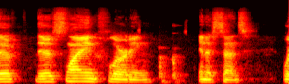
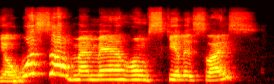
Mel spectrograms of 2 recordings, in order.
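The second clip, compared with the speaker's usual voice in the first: cringey try-hard slang, very high and swooping; 10 semitones higher, 3 dB louder than usual. Retelling how characters talked in a show: imitating cringy slang talk. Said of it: "slang talk".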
